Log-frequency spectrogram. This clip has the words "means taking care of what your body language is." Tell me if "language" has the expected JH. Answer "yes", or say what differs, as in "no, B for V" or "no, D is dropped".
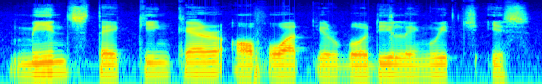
no, CH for JH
